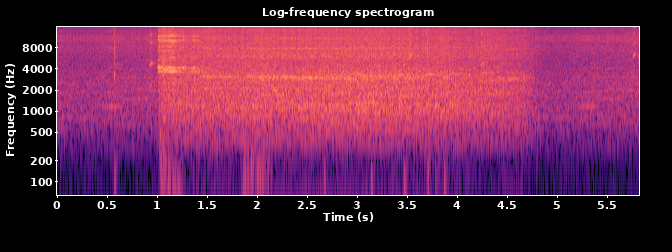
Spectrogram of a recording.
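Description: A large crowd cheers loudly, then dies down.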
